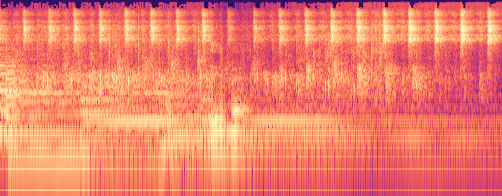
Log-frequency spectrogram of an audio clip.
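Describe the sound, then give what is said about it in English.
An audience at a church service claps steadily for Jesus over sustained keyboard chords, the applause a continuous crackling wash lasting several seconds while a voice briefly speaks above it. “Come on, let's give Jesus a round of applause.”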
